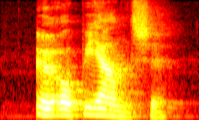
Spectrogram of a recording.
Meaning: European woman
- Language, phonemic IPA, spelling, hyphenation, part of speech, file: Dutch, /ˌøː.roː.peːˈaːn.sə/, Europeaanse, Eu‧ro‧pe‧aan‧se, noun, Nl-Europeaanse.ogg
